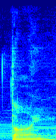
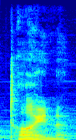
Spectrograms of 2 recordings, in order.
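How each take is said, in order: First: The vowel is nasalized, with no N consonant. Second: A full N consonant is heard at the end. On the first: The speaker calls it right. "You want to go" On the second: The speaker calls it wrong. "you don't want to go tine. You don't want to say the N"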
